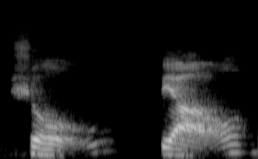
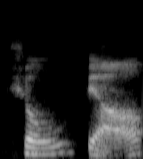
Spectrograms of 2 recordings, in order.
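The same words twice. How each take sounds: First: शो प्याओ with both syllables in full third tone; wrong tone demo. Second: शो प्याओ with शो lifted to a rising second tone; corrected tone sandhi. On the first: Teacher showing the wrong reading to students, plainly marked as wrong. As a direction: say शो प्याओ with the dip kept on शो. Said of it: "नहीं पढ़ी जाएगी". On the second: Teacher giving students the corrected tone sandhi. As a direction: let शो rise, then dip on प्याओ. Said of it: "वो शो प्याओ". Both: Shown as a demonstration.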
